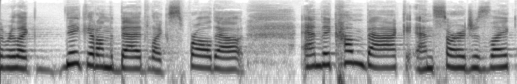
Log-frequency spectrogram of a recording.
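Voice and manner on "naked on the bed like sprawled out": ordinary delivery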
